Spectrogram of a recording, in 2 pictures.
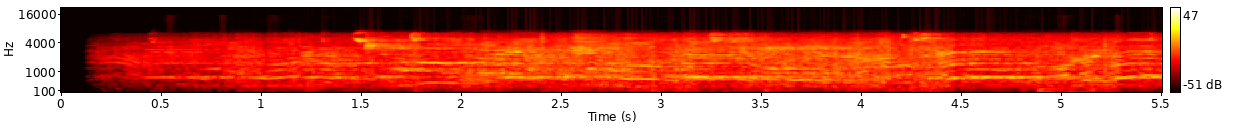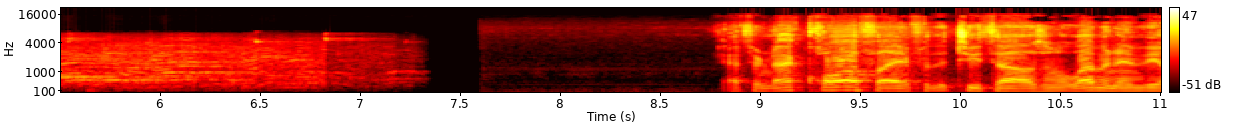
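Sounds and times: hubbub of voices: 0:00.2 - 0:07.4.

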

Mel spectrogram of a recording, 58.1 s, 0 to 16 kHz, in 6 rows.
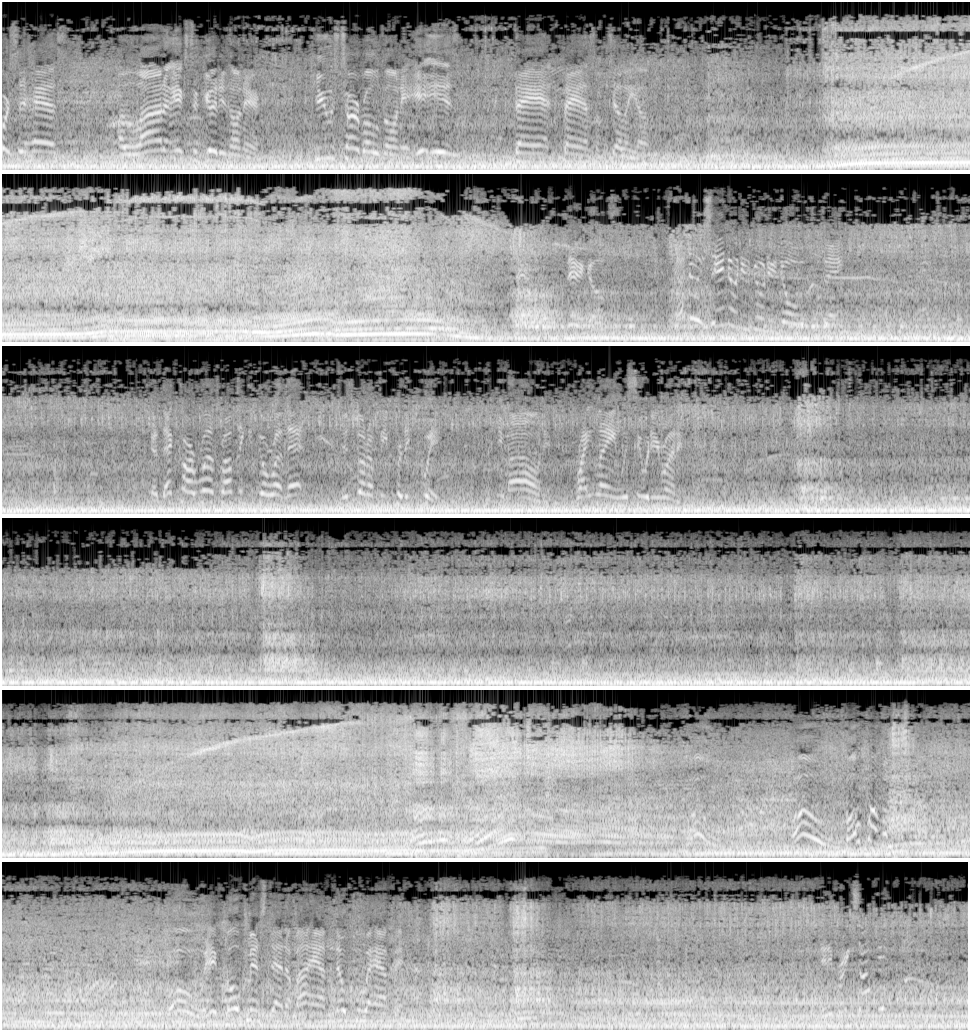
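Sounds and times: race cars idling: 0:00.0 - 0:13.0, 0:13.8 - 0:58.0
engines revving hard: 0:00.0 - 0:58.0.

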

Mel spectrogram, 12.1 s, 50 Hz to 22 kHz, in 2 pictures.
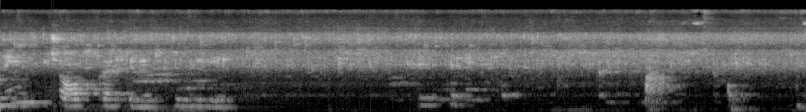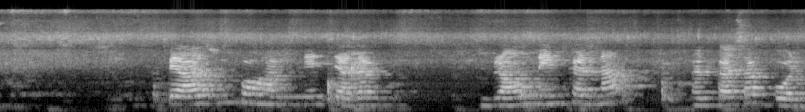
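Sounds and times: onions sizzling in hot oil: 0:00.0 - 0:12.0.

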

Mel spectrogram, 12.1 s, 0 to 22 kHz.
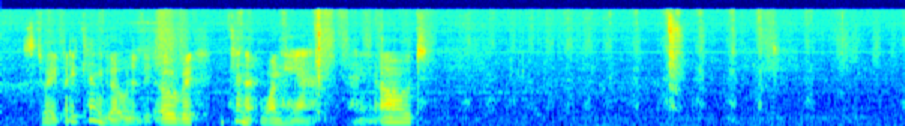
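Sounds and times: pen scratching on paper: 0:06.2 - 0:10.9.

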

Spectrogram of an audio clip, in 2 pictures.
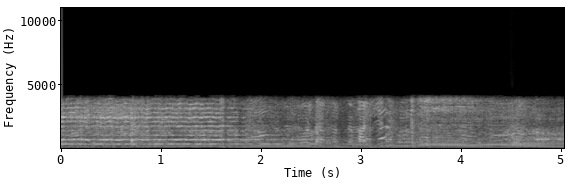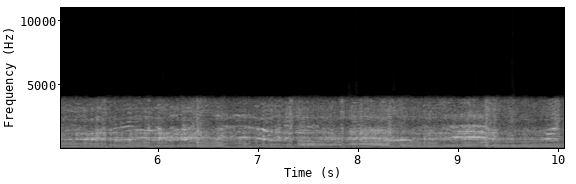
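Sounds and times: distorted guitars sustained chords: 0:00.0 - 0:10.0
doom metal band playing: 0:00.0 - 0:10.0.

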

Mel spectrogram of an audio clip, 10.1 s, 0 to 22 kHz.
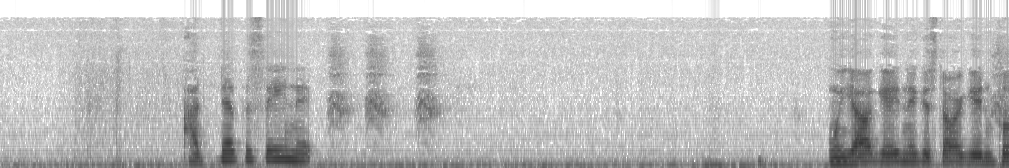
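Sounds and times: faint low hum: 0:00.0 - 0:10.0
crow cawing: 0:03.2 - 0:04.6, 0:09.8 - 0:10.0.

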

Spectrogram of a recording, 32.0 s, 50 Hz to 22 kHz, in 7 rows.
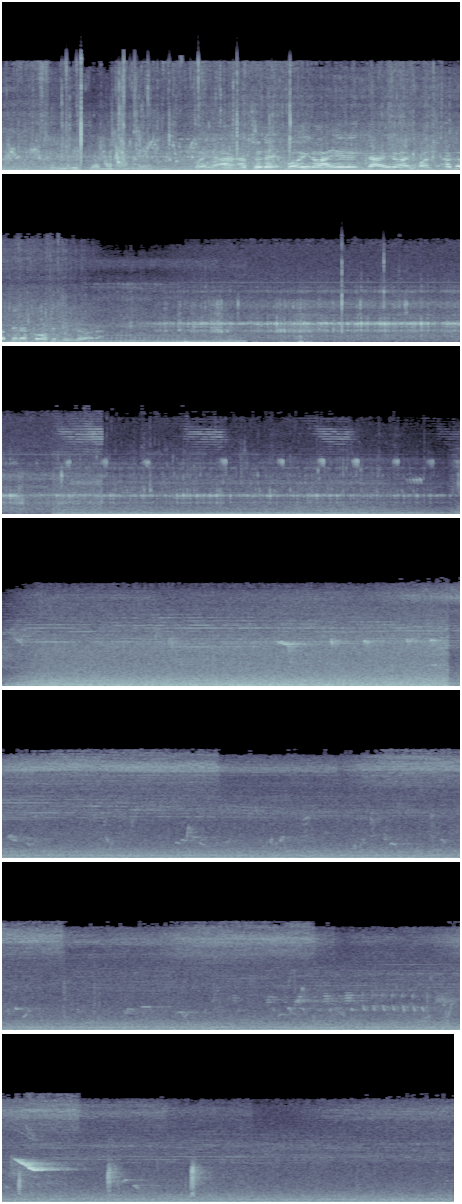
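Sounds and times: insects buzzing: 0:00.0 - 0:32.0.

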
